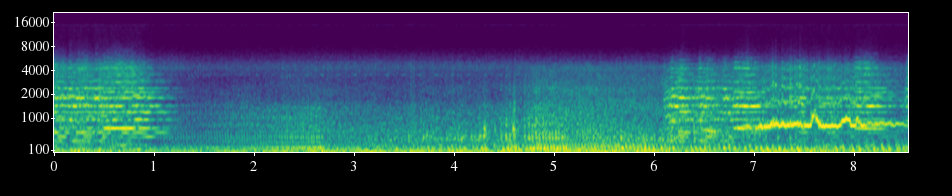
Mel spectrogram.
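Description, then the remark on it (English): His Excellency's car's engine rumbles steadily as it pulls up, with loud, harmonic horn blasts at the start and again near the end, sounding insistent. “My car! His Excellency's car!”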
